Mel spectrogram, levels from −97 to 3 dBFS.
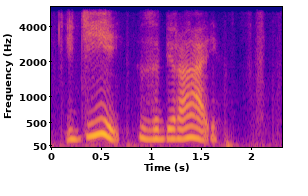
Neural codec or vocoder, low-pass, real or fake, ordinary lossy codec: codec, 16 kHz in and 24 kHz out, 0.6 kbps, FocalCodec, streaming, 4096 codes; 5.4 kHz; fake; Opus, 64 kbps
